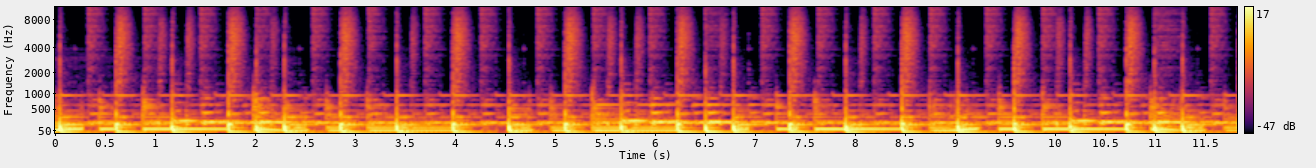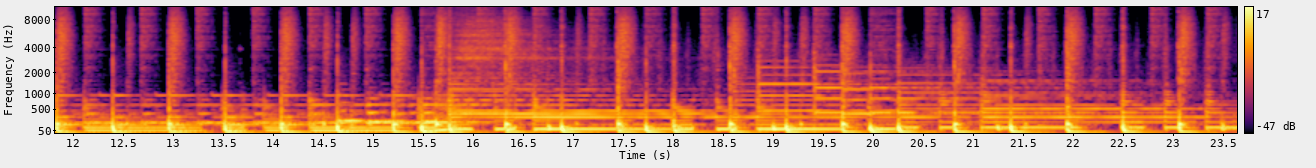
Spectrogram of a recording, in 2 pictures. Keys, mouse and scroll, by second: 0.0-2.2 drag, 15.1 click, 17.7 click, 19.8 click, 23.5 click.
